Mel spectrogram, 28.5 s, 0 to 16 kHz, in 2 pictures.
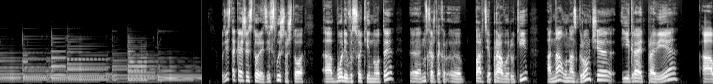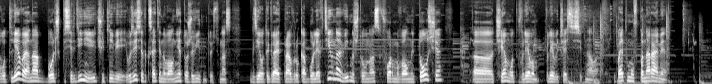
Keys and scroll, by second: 3.9 space.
